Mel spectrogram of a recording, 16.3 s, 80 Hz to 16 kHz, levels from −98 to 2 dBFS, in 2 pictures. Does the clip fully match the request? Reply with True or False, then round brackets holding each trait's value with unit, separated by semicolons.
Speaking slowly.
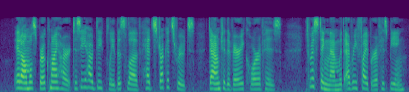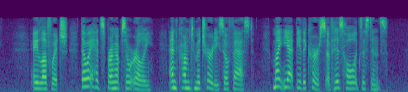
False (200 wpm)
